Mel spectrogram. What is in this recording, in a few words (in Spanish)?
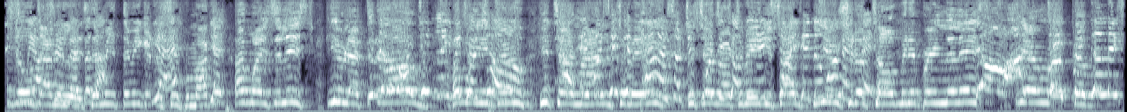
discusion tv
